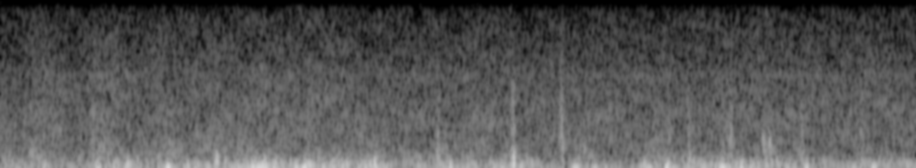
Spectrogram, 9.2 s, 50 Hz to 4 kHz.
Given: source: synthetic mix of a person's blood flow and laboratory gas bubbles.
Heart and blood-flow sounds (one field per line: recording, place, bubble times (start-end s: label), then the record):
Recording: Doppler ultrasound of blood flow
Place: subclavian vein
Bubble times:
6.83-6.98 s: bubbles
7.60-7.80 s: bubbles
From the record:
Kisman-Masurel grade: 121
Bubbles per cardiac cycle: 1 to 2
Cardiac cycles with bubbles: 10 to 50%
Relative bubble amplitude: barely perceptible (0.100 to 0.250)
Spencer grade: 2 (many but less than half of the cardiac periods contain bubble signals, singularly or in groups)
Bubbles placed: anywhere in the cardiac cycle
